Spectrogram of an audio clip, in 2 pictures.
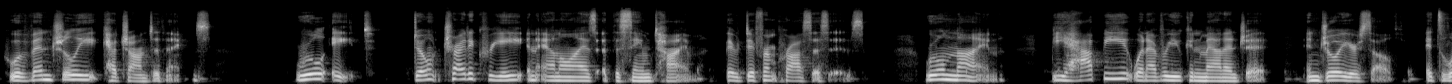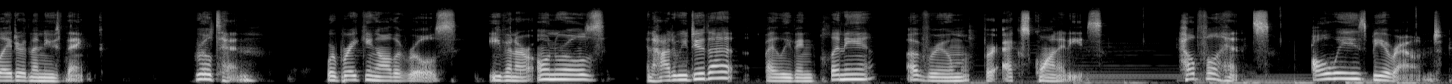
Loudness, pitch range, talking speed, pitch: -15 LUFS, 170-220 Hz, 140 wpm, 190 Hz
